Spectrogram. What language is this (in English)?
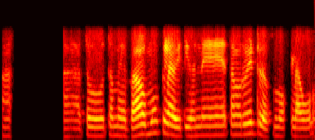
Gujarati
